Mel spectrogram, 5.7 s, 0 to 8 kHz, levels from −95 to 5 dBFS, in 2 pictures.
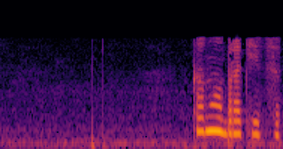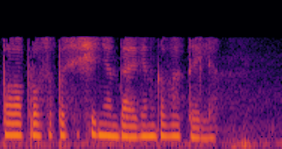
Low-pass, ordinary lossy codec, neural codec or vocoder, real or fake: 7.2 kHz; AAC, 16 kbps; none; real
